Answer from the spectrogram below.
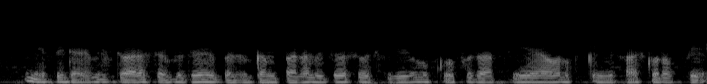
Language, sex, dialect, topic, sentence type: Hindi, male, Awadhi Bundeli, agriculture, statement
